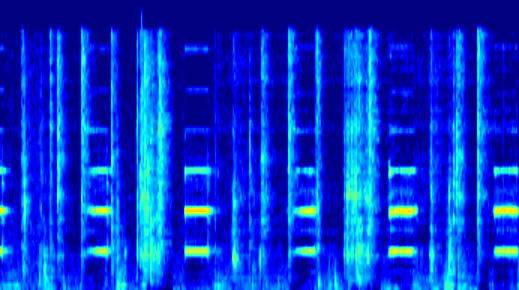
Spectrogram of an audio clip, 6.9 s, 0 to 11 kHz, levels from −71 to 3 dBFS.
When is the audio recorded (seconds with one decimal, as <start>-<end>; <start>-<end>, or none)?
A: 0.0-0.6; 1.3-2.9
